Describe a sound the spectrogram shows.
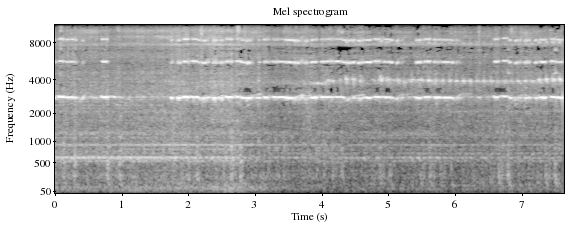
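A metal lathe hums steadily as it spins.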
